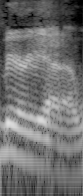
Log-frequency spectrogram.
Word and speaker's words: Murrieta: It is Murrieta. We're church right now establishing a place in Wildomar, which is right next to Murrieta,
